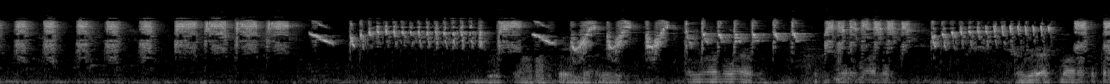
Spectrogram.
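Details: Long-tailed shrike contest bird singing a varied mimicry song to provoke rivals: quick repeated high chips, trills and sweeping whistles, interleaved with lower harsh, harmonic rasping notes.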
